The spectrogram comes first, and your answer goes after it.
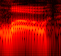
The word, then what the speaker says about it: Lowe: got Nate lo Brandon Lau went up the same day now they both spell their names the exact same way when L o w e but they pronounced it a little bit differently and both were cleanup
